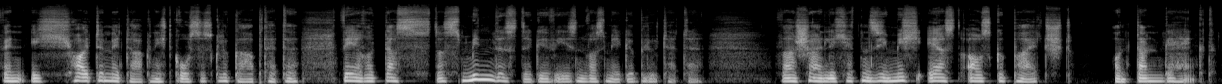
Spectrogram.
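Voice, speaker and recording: A woman reading an audiobook voices a fierce, proud young Highland husband, speaking low and rough with passion. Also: measured pace, no room sound, studio quality. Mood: raw, pained.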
